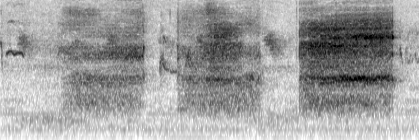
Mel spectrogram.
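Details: Cockatiel chick, lifted from the nest box a couple of hours earlier, giving a feeding reaction at its first hand feeding with a syringe: three harsh, raspy, hissing bursts, each under a second, with short pauses between.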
